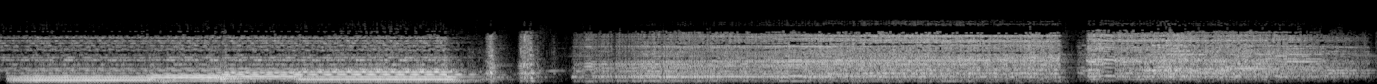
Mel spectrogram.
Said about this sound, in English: This is your host to welcome you through the creaking door.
